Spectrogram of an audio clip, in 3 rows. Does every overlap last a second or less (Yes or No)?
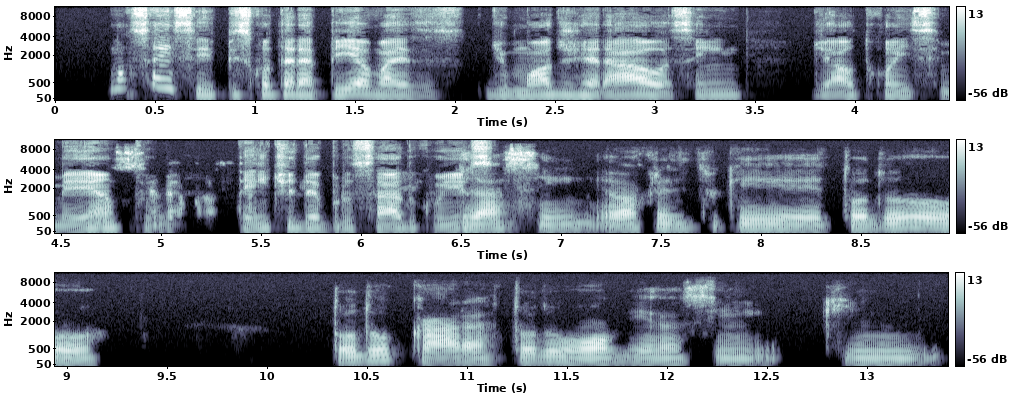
Yes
